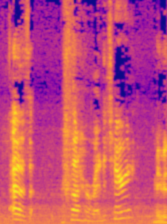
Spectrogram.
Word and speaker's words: Hereditary: So we just got out of the movie Heredity. Not an easy one to pronounce. Oh, is that Hereditary?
